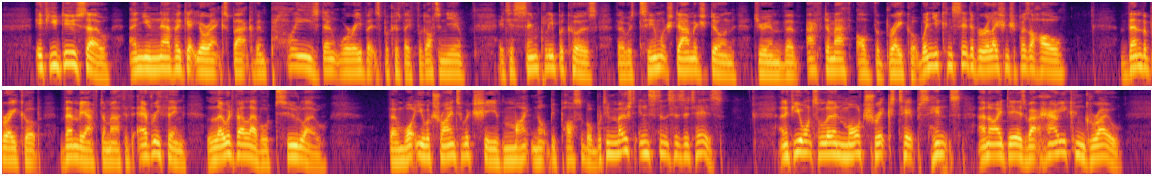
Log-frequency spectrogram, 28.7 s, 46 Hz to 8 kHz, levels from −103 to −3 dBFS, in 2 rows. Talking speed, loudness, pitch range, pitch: 190 wpm, -18 LUFS, 110-145 Hz, 125 Hz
